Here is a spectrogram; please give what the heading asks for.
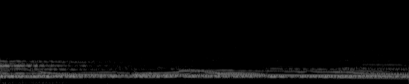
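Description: Several wolves howl together in long, overlapping, wavering tones that slide gently up and down.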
